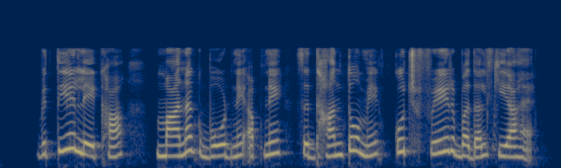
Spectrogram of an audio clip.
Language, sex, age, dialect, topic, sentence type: Hindi, female, 25-30, Garhwali, banking, statement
